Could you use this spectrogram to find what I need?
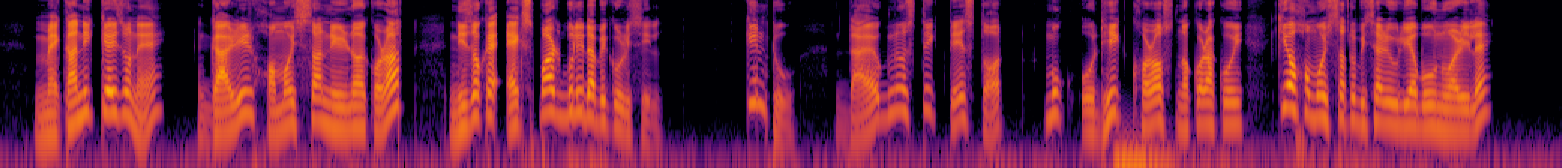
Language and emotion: Assamese, angry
